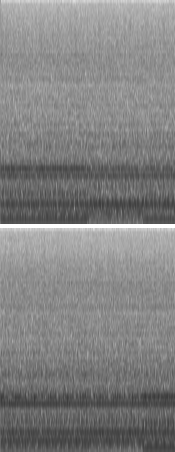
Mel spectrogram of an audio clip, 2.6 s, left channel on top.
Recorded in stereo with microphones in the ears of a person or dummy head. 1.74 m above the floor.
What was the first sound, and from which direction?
Only background noise.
